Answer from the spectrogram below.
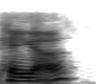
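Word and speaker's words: PEIA: So my favorite slowdown song, the artist is P-E-I-A. I believe it's pronounced Paya, or in Pittsburgh, P-A-A.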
